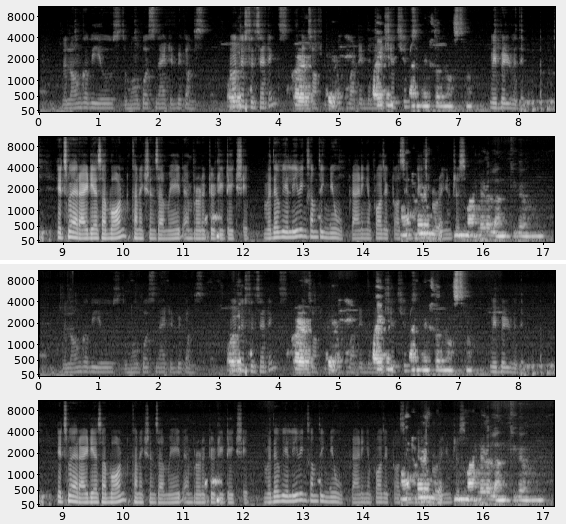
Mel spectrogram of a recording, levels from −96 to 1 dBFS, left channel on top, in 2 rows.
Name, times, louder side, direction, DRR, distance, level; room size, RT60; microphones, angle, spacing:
voice 1, 0.4-2.7 3.2-4.1 4.4-4.7 5.1-6.3 7.5-15.7, left 2 dB, 50° left, 8.0 m, -30 dB
voice 2, 4.2-4.6 4.8-5.2 5.6-5.9 6.2-7.2 14.6-17.0, right 3 dB, 55° right, 1.7 m, -22 dB
head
